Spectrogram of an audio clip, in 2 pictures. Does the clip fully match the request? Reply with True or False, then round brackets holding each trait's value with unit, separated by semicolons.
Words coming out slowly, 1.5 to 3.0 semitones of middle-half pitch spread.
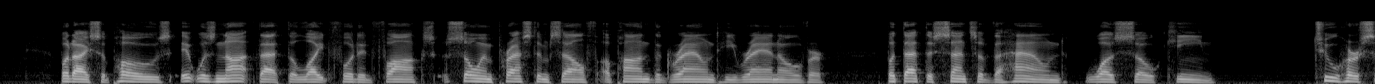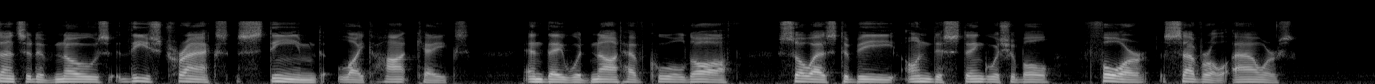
True (120 wpm; 2.7 semitones)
